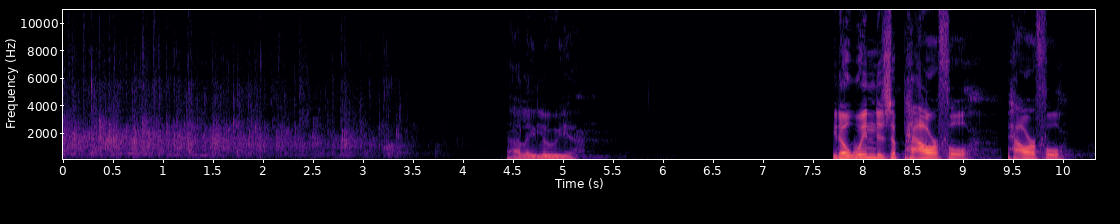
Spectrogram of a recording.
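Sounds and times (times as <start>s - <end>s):
audience clapping: 0.0s - 4.3s
speech: 4.4s - 5.3s, 7.7s - 10.1s.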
